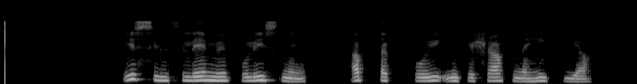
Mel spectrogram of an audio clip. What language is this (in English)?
Urdu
